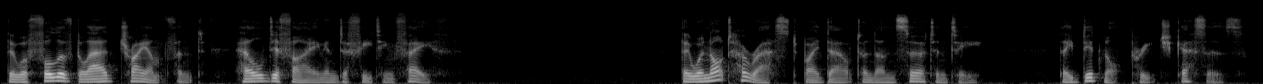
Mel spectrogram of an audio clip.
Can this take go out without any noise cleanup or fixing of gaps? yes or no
yes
